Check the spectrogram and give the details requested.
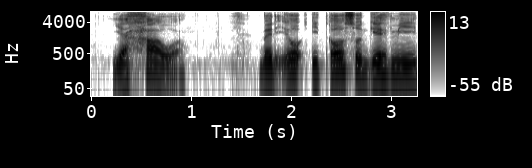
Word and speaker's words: Yahweh: we say Yahweh, and I used to say Yahuwah. I understood that this is how his name is pronounced, Yahweh.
